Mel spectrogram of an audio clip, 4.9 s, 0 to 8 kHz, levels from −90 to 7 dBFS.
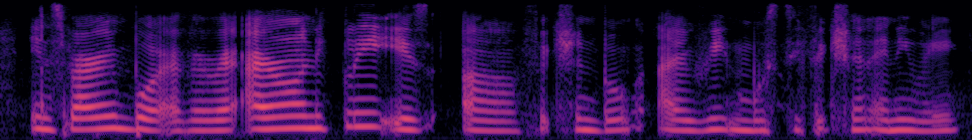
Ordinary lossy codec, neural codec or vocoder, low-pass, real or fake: Opus, 24 kbps; none; 7.2 kHz; real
